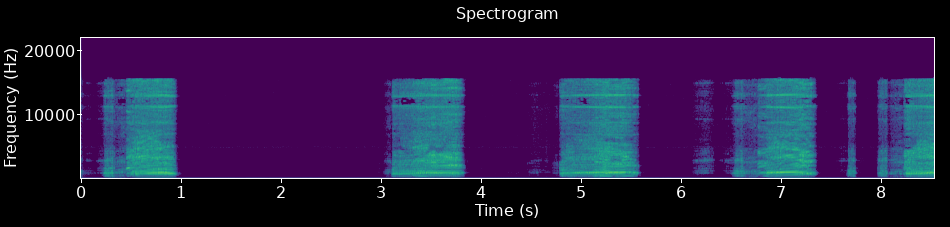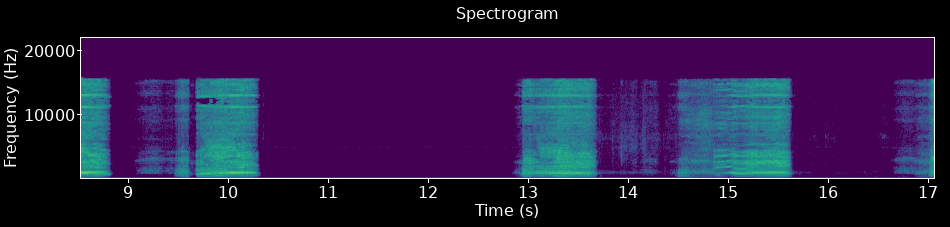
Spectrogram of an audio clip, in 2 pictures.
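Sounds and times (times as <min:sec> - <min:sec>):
goose honking: 0:00.0 - 0:01.0, 0:06.5 - 0:08.9, 0:09.5 - 0:10.4, 0:12.9 - 0:15.7.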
